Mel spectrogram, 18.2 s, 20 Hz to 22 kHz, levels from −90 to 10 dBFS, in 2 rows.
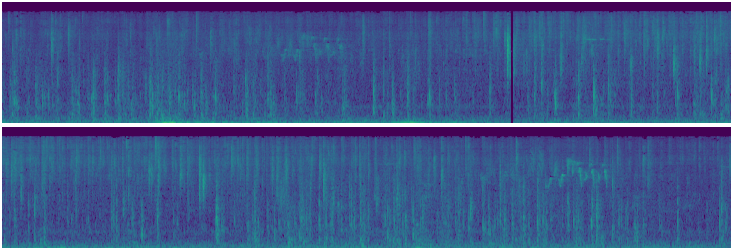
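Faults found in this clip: Gap between stream segments: hard-edged silent holes at 6.35–6.39 s (about 39 ms) and 12.39 s (about 6 ms), 6 s apart, matching segment boundaries. Segment timestamps don't abut, so the player pads with silence and no audio is lost. Waveform shows a flat near-silent block; spectrogram shows a blank vertical stripe.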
